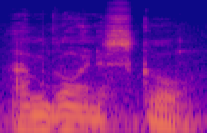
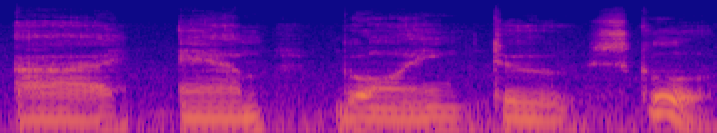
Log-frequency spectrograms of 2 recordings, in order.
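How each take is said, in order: First: The words run together smoothly without breaks. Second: Each word is said separately and distinctly. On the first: "listen to the way it sounds" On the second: "That's five words"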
